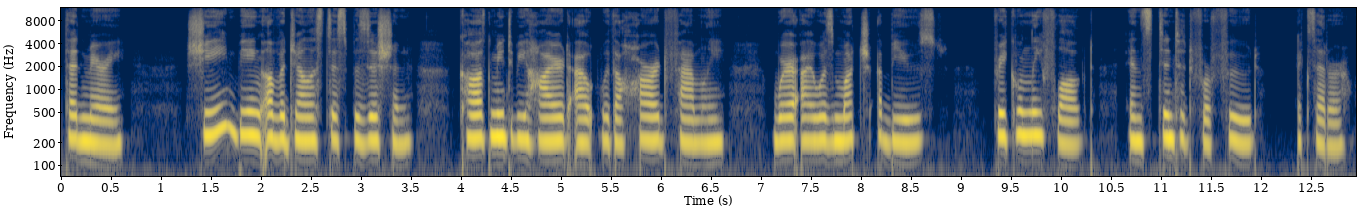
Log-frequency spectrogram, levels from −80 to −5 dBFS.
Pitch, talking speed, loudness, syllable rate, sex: 215 Hz, 140 wpm, -17 LUFS, 4.6 syllables/s, female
